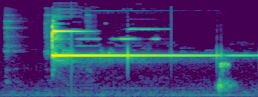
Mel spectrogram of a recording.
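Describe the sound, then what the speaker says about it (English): A single bright computer message notification ding rings out clearly and decays slowly in a quiet room, followed by a faint second short chime. "Kane, your notifications are still on."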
